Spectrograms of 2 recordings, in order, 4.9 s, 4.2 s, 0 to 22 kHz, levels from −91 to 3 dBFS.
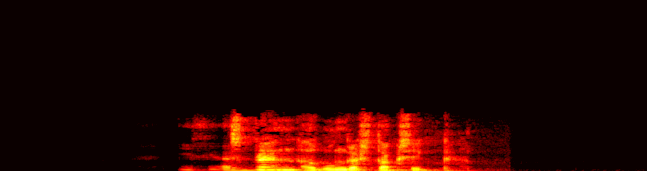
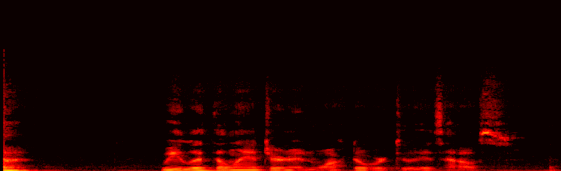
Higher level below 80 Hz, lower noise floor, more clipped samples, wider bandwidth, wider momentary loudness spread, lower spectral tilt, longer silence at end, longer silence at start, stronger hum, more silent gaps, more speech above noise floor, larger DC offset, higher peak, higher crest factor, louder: first, -56 dBFS vs -72 dBFS; first, -87 dBFS vs -76 dBFS; neither; second, 7.8 kHz vs 12 kHz; first, 23 LU vs 12 LU; about the same, -5.5 dB/octave vs -6.5 dB/octave; first, 1.5 s vs 0.05 s; first, 1.65 s vs 0 s; neither; neither; first, 65 dB vs 32 dB; neither; first, -2 dBFS vs -24 dBFS; about the same, 22 dB vs 20 dB; first, -21 LUFS vs -45 LUFS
